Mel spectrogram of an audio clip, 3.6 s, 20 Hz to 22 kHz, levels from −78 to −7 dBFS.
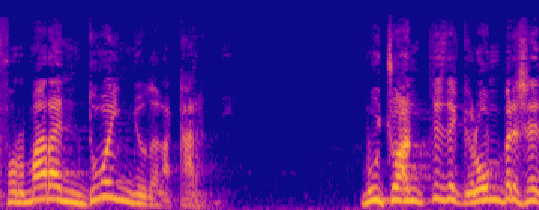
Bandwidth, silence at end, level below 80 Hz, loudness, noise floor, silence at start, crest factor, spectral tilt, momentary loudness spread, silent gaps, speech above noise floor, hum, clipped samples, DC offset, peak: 15.5 kHz; 0 s; -56 dBFS; -22 LUFS; -60 dBFS; 0 s; 16 dB; -5.5 dB/octave; 12 LU; none; 39 dB; none; under 0.1%; under 0.1%; -6 dBFS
